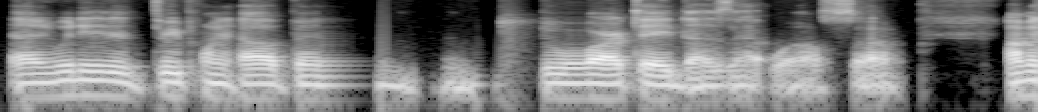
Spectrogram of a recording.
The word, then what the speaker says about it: Duarte: Duarte.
